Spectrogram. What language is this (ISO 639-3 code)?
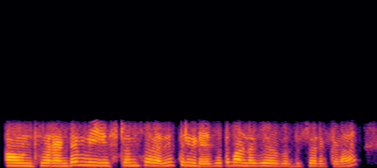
tel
